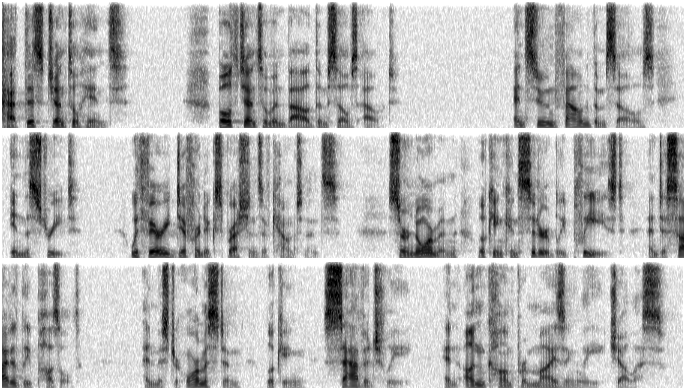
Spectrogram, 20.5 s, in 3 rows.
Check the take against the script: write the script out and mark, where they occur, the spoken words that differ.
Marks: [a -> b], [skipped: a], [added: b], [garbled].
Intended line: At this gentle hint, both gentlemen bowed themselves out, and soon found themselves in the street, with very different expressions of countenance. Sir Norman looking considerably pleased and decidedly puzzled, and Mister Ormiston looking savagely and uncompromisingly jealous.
At this gentle hint, both gentlemen bowed themselves out, and soon found themselves in the street, with very different expressions of countenance. Sir Norman looking considerably pleased and decidedly puzzled, and Mister Ormiston looking savagely and uncompromisingly jealous.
